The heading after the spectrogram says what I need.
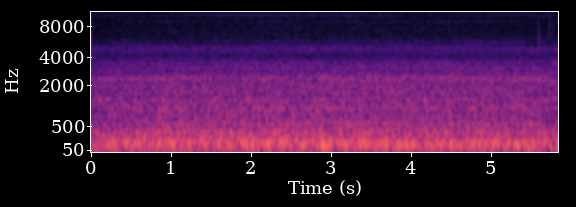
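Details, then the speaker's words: LG Dual Inverter window AC (LA100EC) after repair of a shrill cricket-like chirp that appeared after 10 months, fixed at the bearing: steady, even low hum and airflow with no chirping squeal; normal running. "Yan. Nawala yung kuliglig, yung parang kuliglig."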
